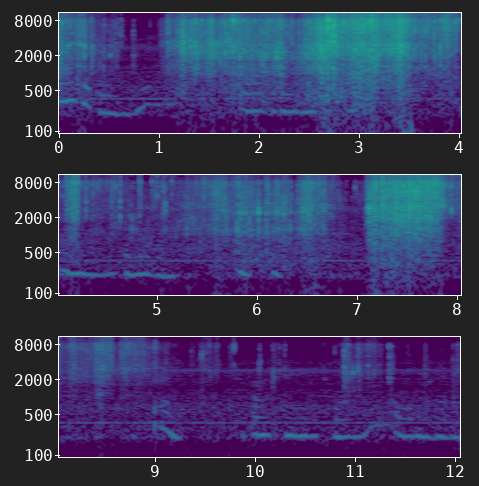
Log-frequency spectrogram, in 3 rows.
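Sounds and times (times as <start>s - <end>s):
packaging crinkling and rustling: 0.0s - 9.7s.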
